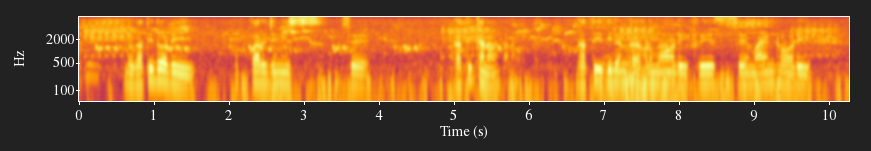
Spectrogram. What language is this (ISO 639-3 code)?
sat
